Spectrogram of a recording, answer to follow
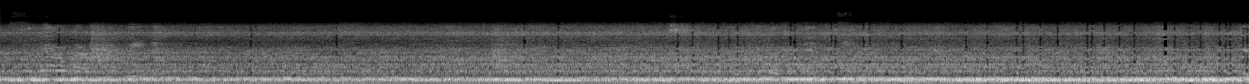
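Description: A steady droning hum with a hiss of noise over it, unbroken and even in level throughout, played back from a phone video.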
